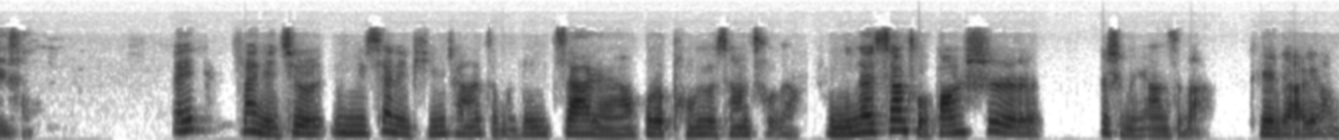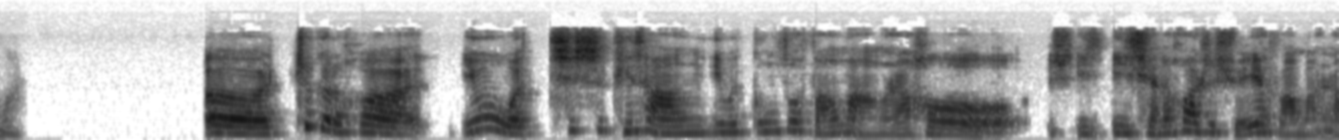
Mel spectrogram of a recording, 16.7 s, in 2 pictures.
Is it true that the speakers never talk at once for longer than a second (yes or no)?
yes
